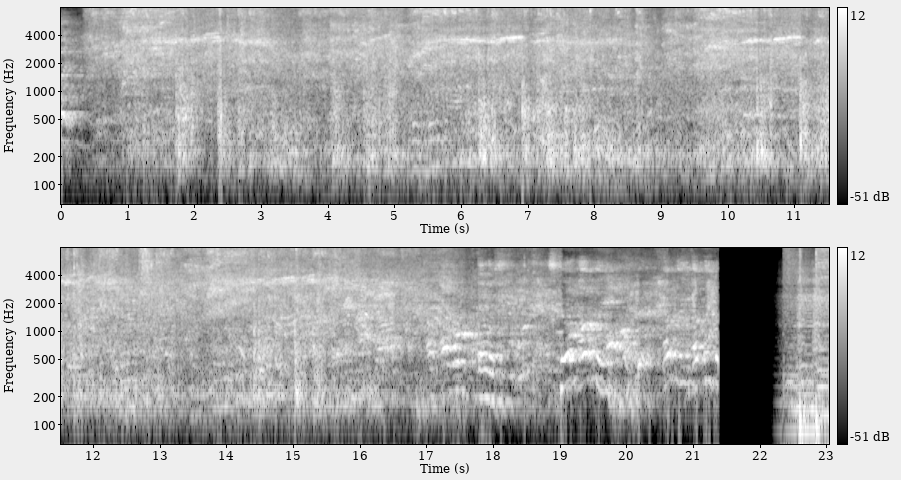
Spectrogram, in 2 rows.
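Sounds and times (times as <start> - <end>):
trucks rumbling: 0.4 - 17.6.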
